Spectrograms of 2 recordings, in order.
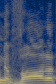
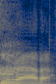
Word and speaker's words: Nevada: First of all, Adam, am I saying Nevada correctly? I screw it up all the time. I'm sorry to report, Jesse, you're not saying it correctly. It's Nevada. Nevada, I knew it.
